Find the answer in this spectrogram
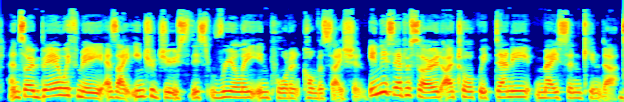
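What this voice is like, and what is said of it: Sick-sounding voice. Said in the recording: “As you can tell by my voice, I'm at the tail end of the flu”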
